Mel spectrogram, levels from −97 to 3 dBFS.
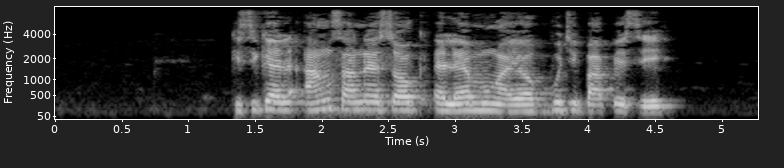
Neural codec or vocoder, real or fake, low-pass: none; real; 7.2 kHz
